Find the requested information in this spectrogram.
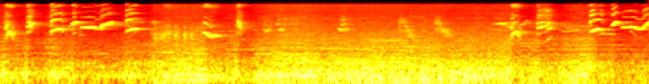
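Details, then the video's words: Oriental magpie-robin singing to provoke rival males' aggression and breeding urge: bursts of quick slurred whistles and clicks at the start and end, with a quieter stretch of scattered notes over constant low rumbling noise. "KICAUAN KACER || CEPAT MERANGSANG KACER LAIN TERDONGKRAK EMOSI DAN BIRAHINYA."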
